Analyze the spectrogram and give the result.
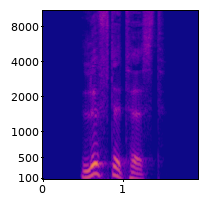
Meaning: inflection of lüften: 1. second-person singular preterite 2. second-person singular subjunctive II
- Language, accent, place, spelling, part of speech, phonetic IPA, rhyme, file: German, Germany, Berlin, lüftetest, verb, [ˈlʏftətəst], -ʏftətəst, De-lüftetest.ogg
